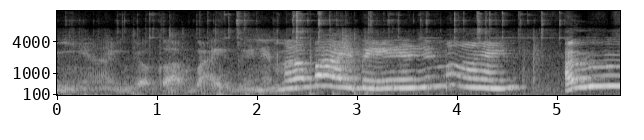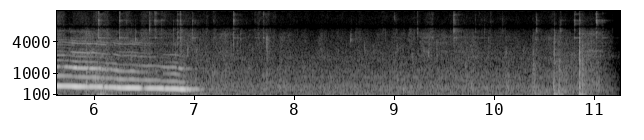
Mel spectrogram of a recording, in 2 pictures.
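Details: A female Great Dane gives long, wavering, drawn-out moans that rise and fall like singing, talking and singing along with her owner.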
